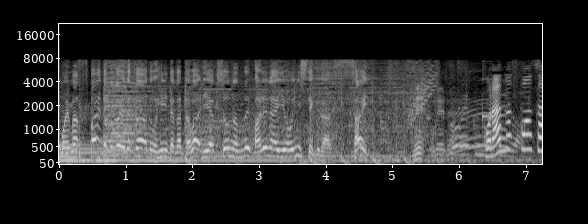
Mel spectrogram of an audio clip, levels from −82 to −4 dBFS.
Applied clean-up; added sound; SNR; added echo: none; Harp; 10 dB; none.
